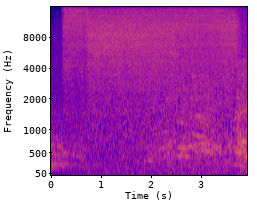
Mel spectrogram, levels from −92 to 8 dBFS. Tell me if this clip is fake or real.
real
